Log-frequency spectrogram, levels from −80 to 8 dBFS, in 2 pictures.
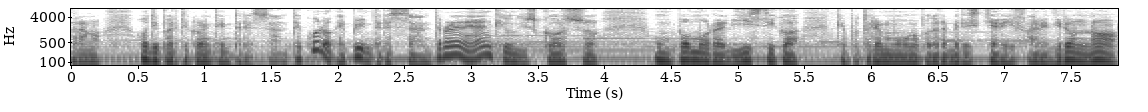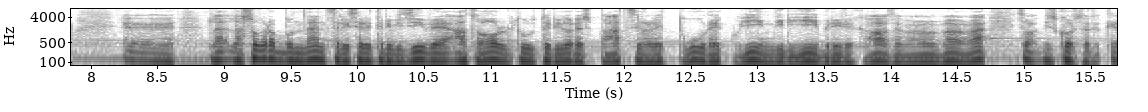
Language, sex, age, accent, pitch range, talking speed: Italian, male, 30-49, native, 90-125 Hz, 205 wpm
